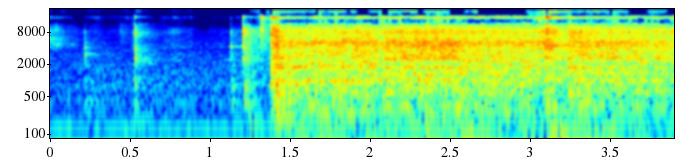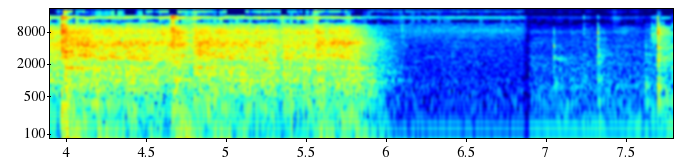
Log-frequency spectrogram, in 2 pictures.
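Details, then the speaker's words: Budget Fox-body, first start attempts after installing a new intake while playing with timing: the starter catches, the engine runs ragged about four seconds, then dies. Won't idle; owner thinks it's fuel-starved from a fuel leak dripping down the bell housing, not timing. "I think we're not getting just enough fuel because of how much is leaking on this side. I mean, I can hear it dripping and everything. So I think our issue right now is it's not so much the timing, but you can hear it."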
